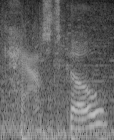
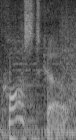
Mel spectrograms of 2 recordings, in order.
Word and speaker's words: Costco: I notice people in the chat joke about how you pronounce Costco as Castco. I say Costco. Always cost.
